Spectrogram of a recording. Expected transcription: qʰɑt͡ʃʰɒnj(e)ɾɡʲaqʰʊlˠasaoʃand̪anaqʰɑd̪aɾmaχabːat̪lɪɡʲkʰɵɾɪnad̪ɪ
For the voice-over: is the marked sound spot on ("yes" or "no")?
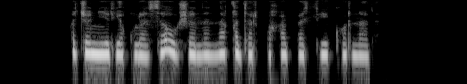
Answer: yes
